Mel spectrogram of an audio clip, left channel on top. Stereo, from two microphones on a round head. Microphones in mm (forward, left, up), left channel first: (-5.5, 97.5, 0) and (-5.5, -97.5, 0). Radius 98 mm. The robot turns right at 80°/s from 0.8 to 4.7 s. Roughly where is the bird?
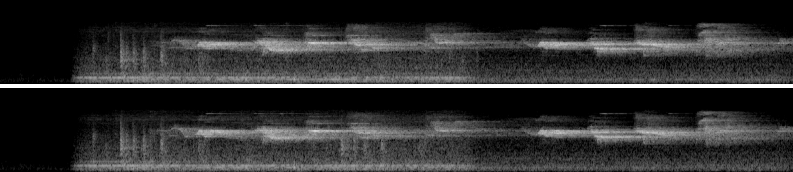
Right.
